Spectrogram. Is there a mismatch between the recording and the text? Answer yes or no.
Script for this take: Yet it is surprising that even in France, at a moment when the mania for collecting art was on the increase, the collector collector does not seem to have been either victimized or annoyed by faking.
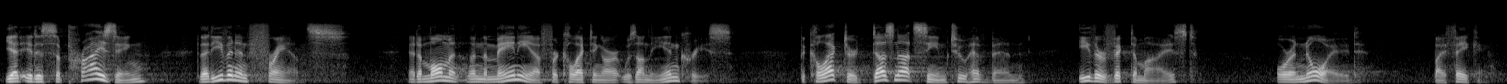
yes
